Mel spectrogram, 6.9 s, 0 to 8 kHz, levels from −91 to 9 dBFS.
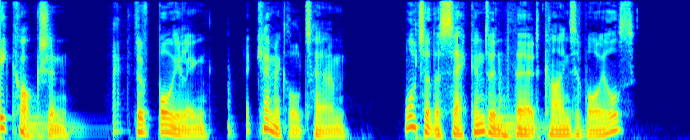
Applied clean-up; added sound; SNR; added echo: neural mask model RNNoise.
